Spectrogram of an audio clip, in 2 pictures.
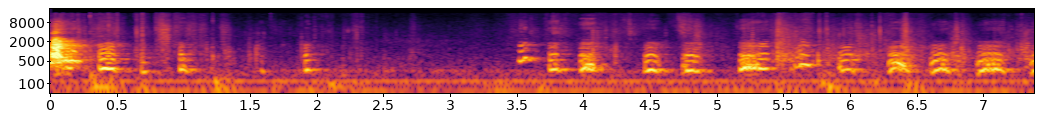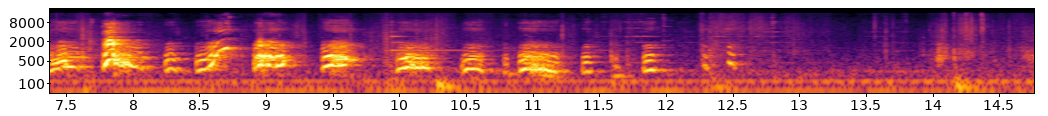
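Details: One-month-old Sheepadoodle puppy, among three young pups born in April 2020, yipping in a quick run of short, high barks, about two per second for several seconds, then tapering into softer whines, with a low hum in the background.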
